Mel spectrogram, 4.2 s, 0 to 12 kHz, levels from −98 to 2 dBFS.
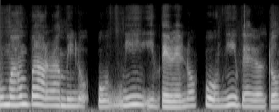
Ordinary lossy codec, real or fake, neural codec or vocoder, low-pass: AAC, 64 kbps; fake; autoencoder, 22.05 kHz, a latent of 192 numbers a frame, VITS, trained on many speakers; 9.9 kHz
